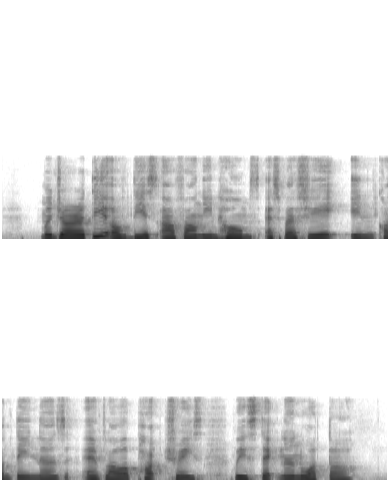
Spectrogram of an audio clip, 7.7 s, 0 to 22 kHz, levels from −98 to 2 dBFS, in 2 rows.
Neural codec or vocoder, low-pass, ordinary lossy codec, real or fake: none; none; none; real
